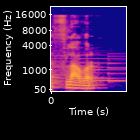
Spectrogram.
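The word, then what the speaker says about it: flour: दोस्तों कुछ लोग इसको फ्लोर कहते हैं, लेकिन असल इसकी जो प्रोनाउंसिएशन है वो है फ्लावर।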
